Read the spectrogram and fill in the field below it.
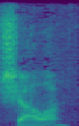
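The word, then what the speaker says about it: Szala: We would pronounce that Shala. That's what it is. S-Z-A-L-A, and he got the whole lot.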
